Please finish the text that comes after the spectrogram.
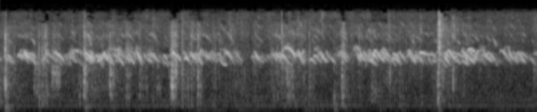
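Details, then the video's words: A brood of chicks peeps steadily, a continuous band of shrill, quick cheeps with almost no pauses, broken by a few sharp knocks and taps and a low background hum. "Baby Chicks sound effects"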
